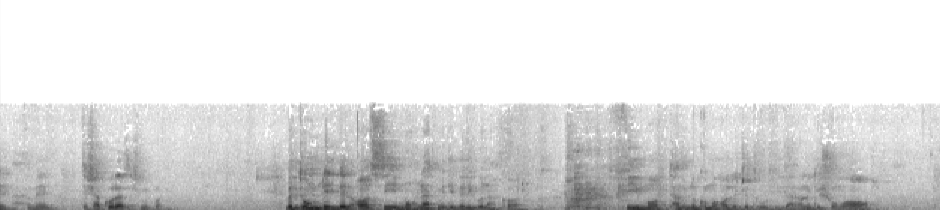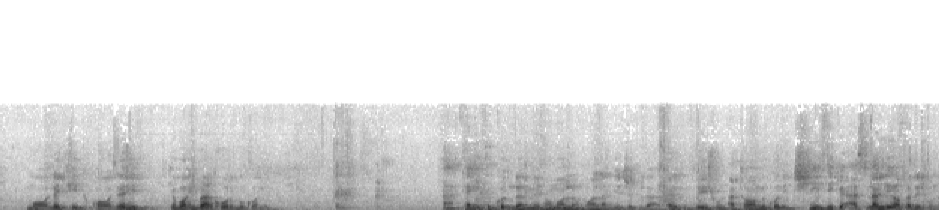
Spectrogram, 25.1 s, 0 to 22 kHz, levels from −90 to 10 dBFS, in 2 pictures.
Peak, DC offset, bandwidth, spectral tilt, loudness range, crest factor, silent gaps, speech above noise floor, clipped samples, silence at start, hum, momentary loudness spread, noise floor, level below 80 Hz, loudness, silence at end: 0 dBFS; 0.2%; 11 kHz; -7.5 dB/octave; 10 LU; 20 dB; none; 29 dB; under 0.1%; 0 s; none; 17 LU; -48 dBFS; -50 dBFS; -20 LUFS; 0 s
